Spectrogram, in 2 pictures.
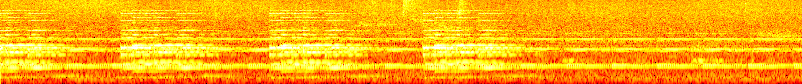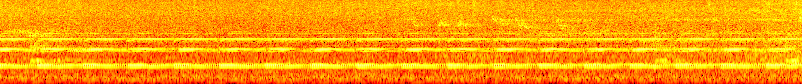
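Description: Station platform warning chime for an approaching train that will not stop: a bell-like phrase repeats about every second and a half, four times, until about five seconds in. A single steady electronic tone then holds for about ten seconds until the train arrives.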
